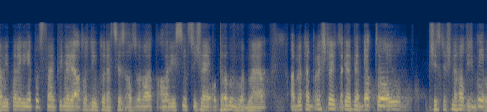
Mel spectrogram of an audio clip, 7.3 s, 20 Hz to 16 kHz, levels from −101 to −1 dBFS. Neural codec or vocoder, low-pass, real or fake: codec, 16 kHz, 0.5 kbps, FreqCodec, smaller model; 7.2 kHz; fake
